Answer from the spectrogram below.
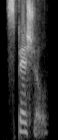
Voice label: "special", Indian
